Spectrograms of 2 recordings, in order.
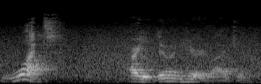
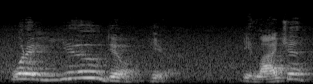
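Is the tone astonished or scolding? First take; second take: scolding; astonished. First: It is said in a scolding, reproachful tone. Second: It is said in an astonished, incredulous tone. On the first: The listener is rebuked for moping in self-pity. "You're engaging in self-pity. You're moping. You're complaining" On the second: The listener is reminded of his greatness and past deeds. "Or you could say it this way. You're the great prophet of God"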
